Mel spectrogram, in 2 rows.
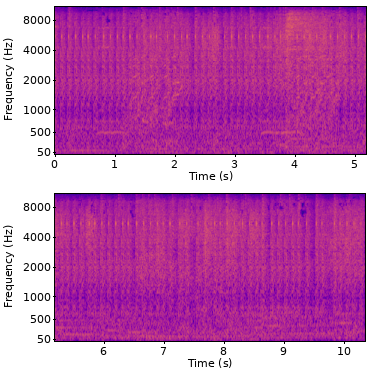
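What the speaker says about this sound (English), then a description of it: "Now we can use the chain gun to deal with these enemies down here" Chaingun in Doom 64 firing at enemies, a continuous rapid rattle of shots running the whole time against game noise, with a voice speaking faintly underneath.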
